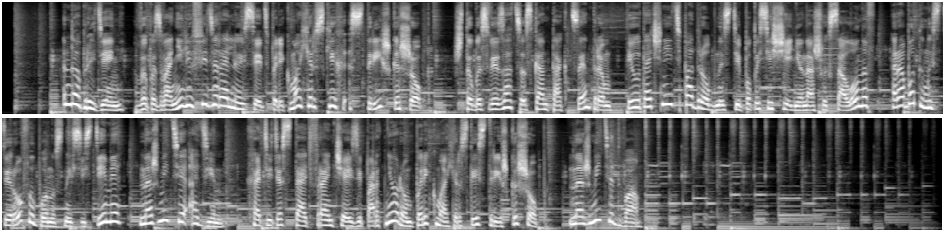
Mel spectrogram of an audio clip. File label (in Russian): пример автоответчика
